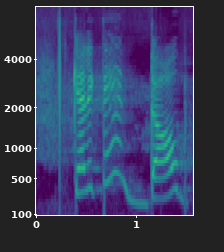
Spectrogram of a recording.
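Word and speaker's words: doubt: हैं depth date लेकिन बोलते क्या है डाउट तू लिखने हैं दी ओ यू बी टी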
